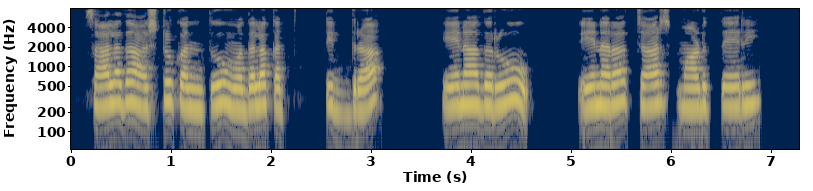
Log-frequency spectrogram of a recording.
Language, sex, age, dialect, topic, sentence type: Kannada, female, 18-24, Central, banking, question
